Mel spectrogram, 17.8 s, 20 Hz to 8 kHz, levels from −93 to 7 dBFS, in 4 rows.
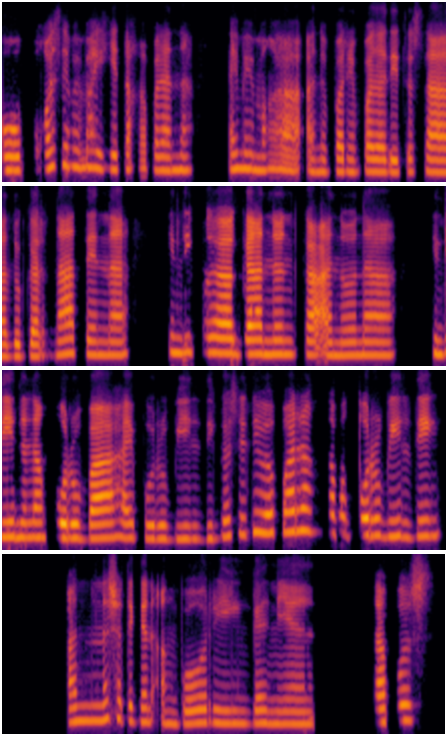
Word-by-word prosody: Opo, 225 +1 0
kasi 290 +5 -2
may 275 -1 -3
makikita 250 -4 -3
ka 130 - -10
pala 225 +5 -2
na, 230 0 -3 0.4
ay 245 - -2
may 250 -2 -1
mga 125 - -2
ano 200 0 -5
pa 210 - -1
rin 200 -1 -6
pala 205 -1 +1
dito 195 +1 -3
sa 200 -1 +2
lugar 195 +1 -1
natin, 230 -1 +1
na 215 - +4 0.5
hindi 255 0 -1
pa 250 -1 +6
ganon 230 0 +5
ka 220 - +5
ano 210 0 -2
na 215 0 0 0.4
hindi 245 +1 +2
nalang 240 0 +1
puro 230 -2 +5
bahay, 230 +2 +5
puro 220 -2 -3
building. 215 0 -7
Kasi, 270 +3 -4
di 335 - 0
ba, 315 0 +3
parang 335 +2 +2
kapag 305 -2 -5
puro 280 -1 +3
building, 260 +1 -1 0.8
ano 240 +2 -1
na 260 +2 -1
siya 285 - +1
tignan, 235 -1 -2
ang 205 -1 -5
boring 210 0 -2
gan'yan 200 -1 -3 0.6
tapos 255 - -1
230 Hz, 155 wpm, -22 LUFS, 210-250 Hz, 0.8 s, pa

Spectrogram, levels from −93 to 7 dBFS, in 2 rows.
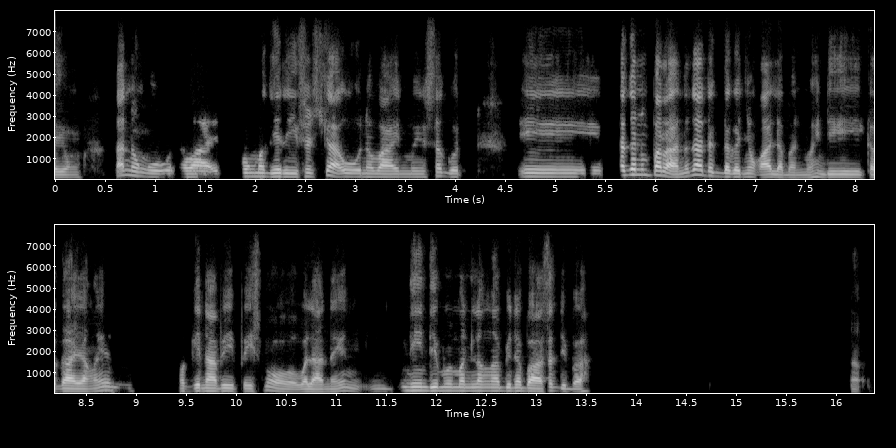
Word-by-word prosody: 'yong 125 -1 -4 0.3
tanong, 195 -4 0
uunawain 140 -2 +1 0.2
kung 165 0 -2
magre-research 155 -1 -1
ka, 145 - +5
uunawain 140 -3 +1
mo 135 - -8
'yong 135 -1 -9
sagot. 155 -5 -3 0.6
Eh, 155 -1 -2 0.3
sa 220 - +4
ganung 240 0 +3
paraan, 200 -11 +6
nadadagdagan 165 -6 +2
'yong 140 -4 -4
kaalaman 120 -2 +1
mo. 120 - -10
Hindi 130 -1 -4
kagaya 125 0 +3
ngayon, 160 +2 -5 0.6
'pag 125 - -9
kinopy-paste 130 0 0
mo, 120 -11 -2
wala 110 -1 +1
na 115 - -7
'yon, 135 0 -8 0.4
ni 160 0 0
hindi 155 0 +2
mo 155 0 -3
man 150 -1 0
lang 150 0 0
nga 145 - 0
binabasa, 140 -2 +3
'di 145 -4 -6
ba? 115 -1 -3 2.6
Oo. - - -10
145 Hz, 135 wpm, -24 LUFS, 130-155 Hz, 2.6 s, paraan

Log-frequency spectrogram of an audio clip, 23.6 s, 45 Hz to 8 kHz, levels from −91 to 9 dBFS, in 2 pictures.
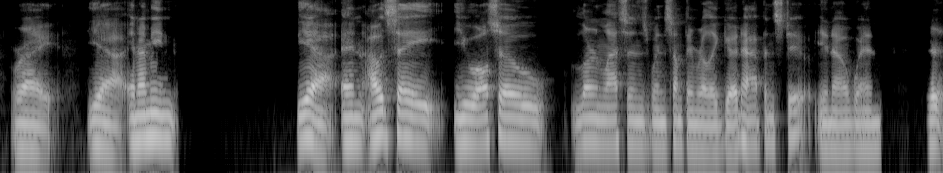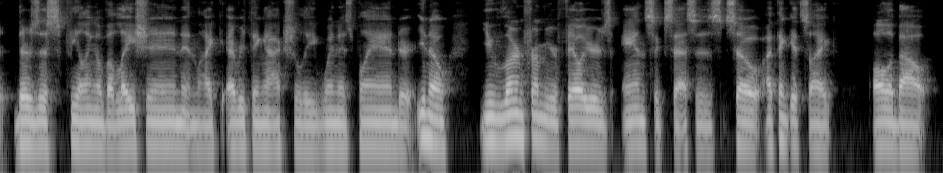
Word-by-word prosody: Right. 95 -4 0 0.4
Yeah. 100 -7 +1
And 120 +1 +4
I 125 - +6
mean 130 -2 +3 1.5
Yeah. 120 -7 +4
And 120 -1 +2
I 125 - +4
would 140 0 +5
say 130 -4 +2 0.2
you 115 0 +2
also 115 -2 +2 0.3
learn 115 +1 -1
lessons 110 -1 -3
when 100 -1 -2
something 100 -1 -3
really 95 -1 -1
good 95 +2 0
happens 115 0 -2
too, 140 +5 -3
you 100 +1 -3
know? 95 0 -1
When 100 0 -3 0.6
there 110 -1 0
there's 110 -2 +3
this 100 -1 +1
feeling 105 -2 0
of 100 -2 -1
elation 100 +1 +1
and, 95 0 -2
like, 95 0 -5
everything 100 0 -1
actually 95 0 -4
went 100 +1 -1
as 95 -1 -4
planned 100 -1 -1
or 95 - -3
you 135 0 +2
know, 110 -5 +3 0.4
you 120 0 +2
learn 130 +3 +4
from 125 -3 -1
your 105 -2 0
failures 105 -2 +2
and 105 +1 -2
successes. 90 -2 -3
So, 100 -3 +2
I 105 - -1
think 110 +1 -3
it's, 110 -1 -3
like, 95 -3 -3 0.5
all 105 +1 +4
about 95 -1 0
105 Hz, 135 wpm, -23 LUFS, 100-115 Hz, 1.5 s, I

